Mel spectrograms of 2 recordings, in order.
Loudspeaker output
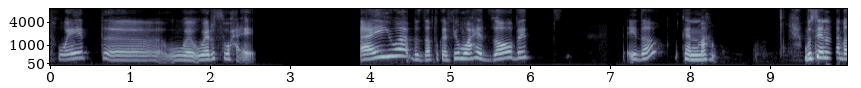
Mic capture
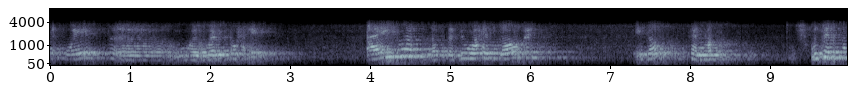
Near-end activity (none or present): none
